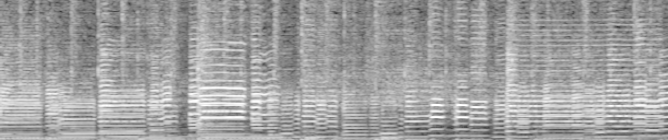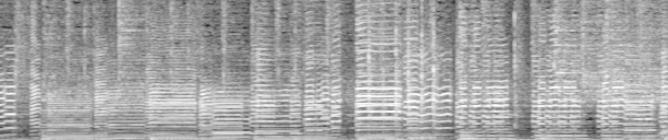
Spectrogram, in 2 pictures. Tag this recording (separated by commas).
Swing music, Music, woodwind instrument, playing saxophone, Saxophone, Jazz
